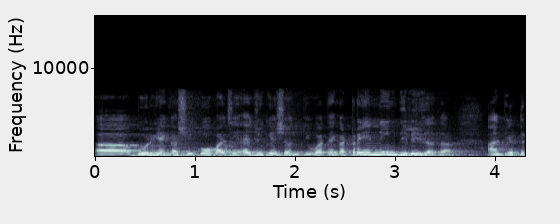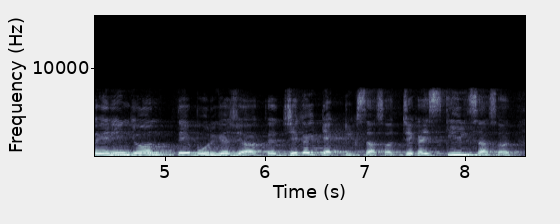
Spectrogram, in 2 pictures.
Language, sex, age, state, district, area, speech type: Goan Konkani, male, 30-45, Goa, Pernem, rural, spontaneous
